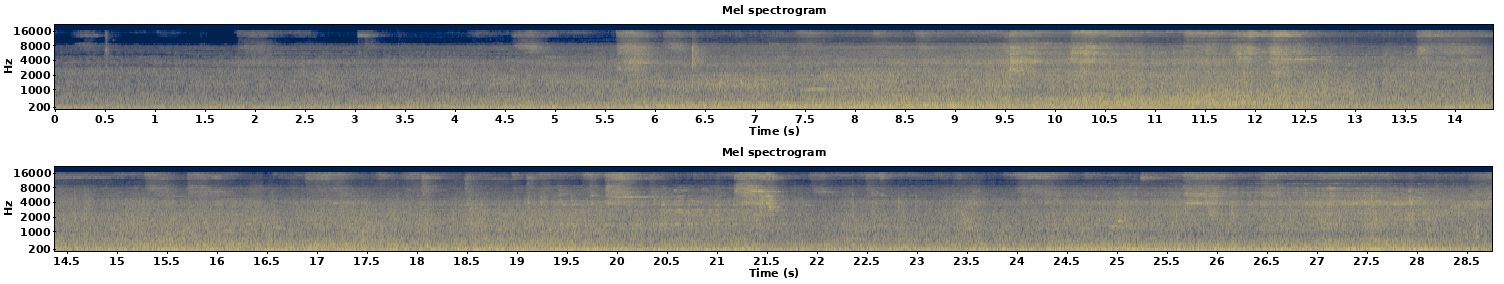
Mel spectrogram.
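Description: Pakistan Railways diesel locomotive approaching and passing close by, followed by a long train of loaded oil tank wagons rolling past. The sound grows louder over the first several seconds, then holds as a steady rumble of wheels on rails, cut by many sharp clacks and squeals.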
